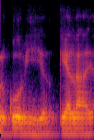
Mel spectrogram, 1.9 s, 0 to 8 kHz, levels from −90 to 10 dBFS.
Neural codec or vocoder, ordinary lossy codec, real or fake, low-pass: codec, 16 kHz, 4.8 kbps, FACodec; Opus, 32 kbps; fake; 7.2 kHz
